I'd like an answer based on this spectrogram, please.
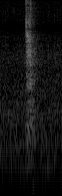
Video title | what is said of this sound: How to make Homemade Bread - Easy French Baguette from Scratch | you hear that hollow sound that means it's done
